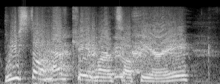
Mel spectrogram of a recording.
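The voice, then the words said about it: Put-on Canadian accent. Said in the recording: “that's like a Canada accent.”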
